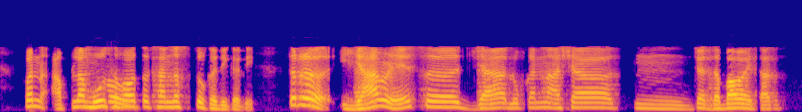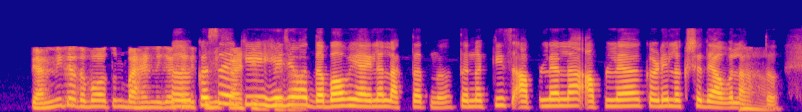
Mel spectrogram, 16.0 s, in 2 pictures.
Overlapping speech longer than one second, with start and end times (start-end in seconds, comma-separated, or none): 9.7-11.0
